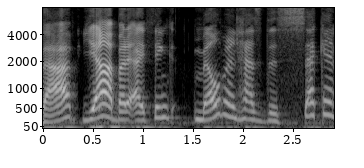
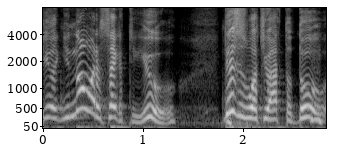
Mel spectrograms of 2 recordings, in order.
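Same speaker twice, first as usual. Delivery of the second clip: loud, regimented restaurant owner impression; mock-yell orders like the Greek boss; imitated yelling boss; 6 dB louder than usual. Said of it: "It always sounds like he's yelling at you".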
